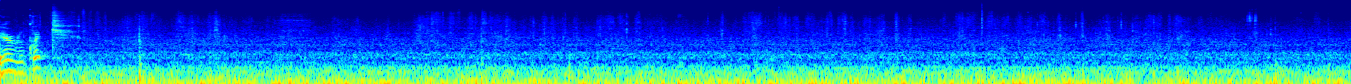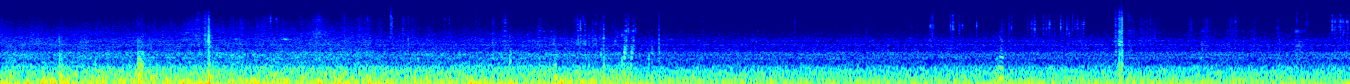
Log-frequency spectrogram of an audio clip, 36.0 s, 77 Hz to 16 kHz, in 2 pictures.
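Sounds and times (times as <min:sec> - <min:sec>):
steady low rumble: 0:00.0 - 0:36.0.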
